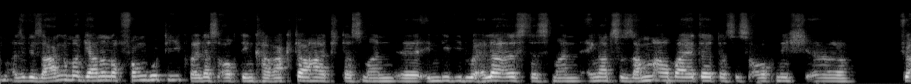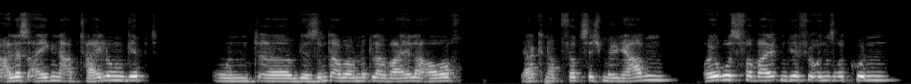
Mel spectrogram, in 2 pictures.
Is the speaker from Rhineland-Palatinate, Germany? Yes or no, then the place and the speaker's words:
no; Magdeburg, Saxony-Anhalt, Germany; born there; Ich bin gebürtiger Magdeburger, habe dort also meine ersten beruflichen Schritte gemacht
